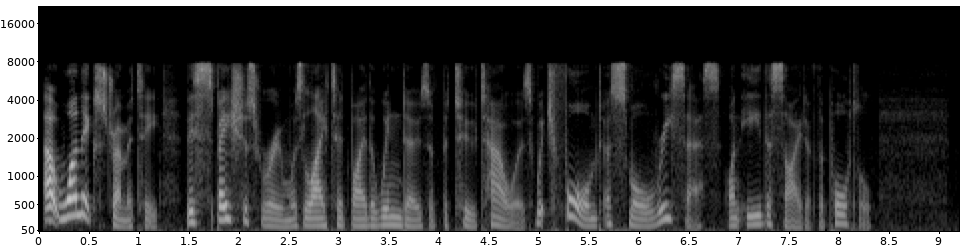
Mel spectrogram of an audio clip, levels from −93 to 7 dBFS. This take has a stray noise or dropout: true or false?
false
